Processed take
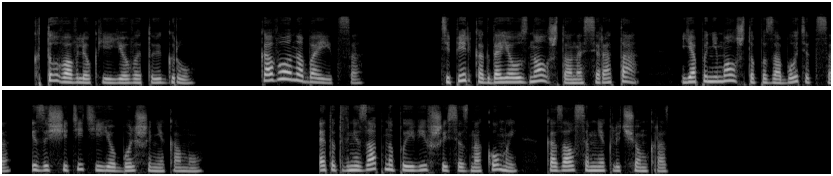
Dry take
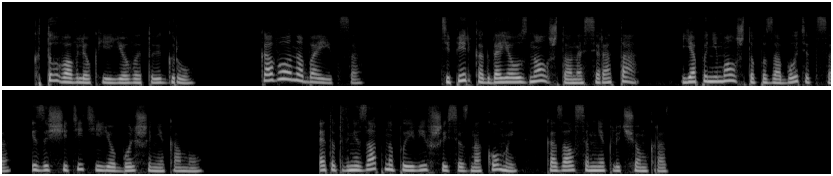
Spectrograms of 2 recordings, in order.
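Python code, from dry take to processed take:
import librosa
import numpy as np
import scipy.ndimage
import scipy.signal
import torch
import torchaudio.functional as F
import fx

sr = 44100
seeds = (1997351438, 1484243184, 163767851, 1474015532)

y = fx.low_shelf(x, sr, hz=400.0, db=-12.0)
y = F.gain(torch.from_numpy(y), 9.0).numpy()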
